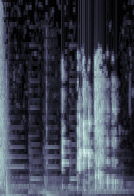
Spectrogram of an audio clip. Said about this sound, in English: Make me one last perception check before you guys leave the tree area. I'm going to roll this dice around. I've been rolling poorly.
